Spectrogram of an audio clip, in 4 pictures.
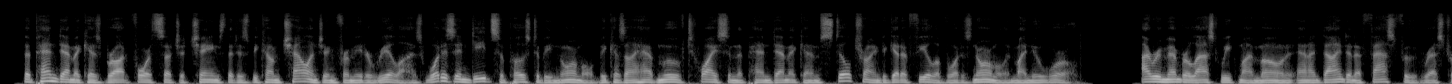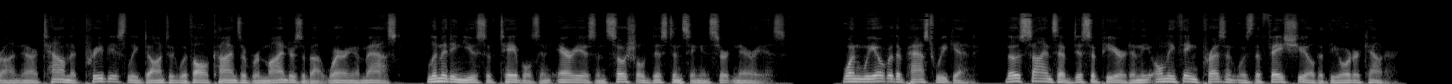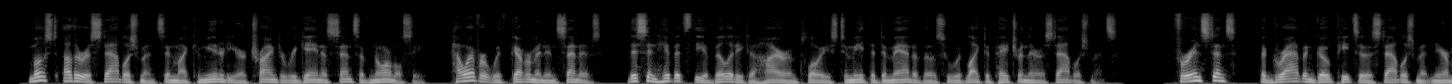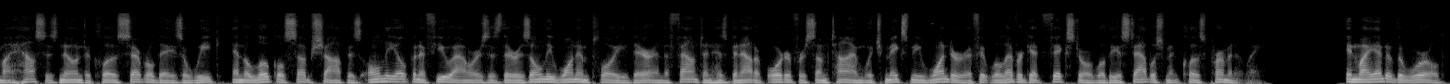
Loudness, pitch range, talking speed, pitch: -28 LUFS, 90-110 Hz, 225 wpm, 95 Hz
